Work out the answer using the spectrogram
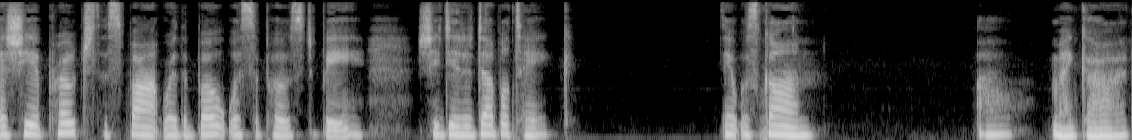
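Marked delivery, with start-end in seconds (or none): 7.3-8.5 hushed whisper, much slower. A woman finds the boat gone from its spot at the dock; whispering. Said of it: "she whispered".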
